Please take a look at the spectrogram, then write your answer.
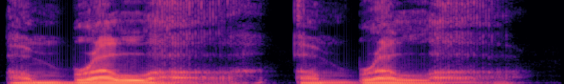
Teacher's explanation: Number 2 is the strong syllable. Brell. Umbrella.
